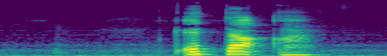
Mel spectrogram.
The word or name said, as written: k'ida'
